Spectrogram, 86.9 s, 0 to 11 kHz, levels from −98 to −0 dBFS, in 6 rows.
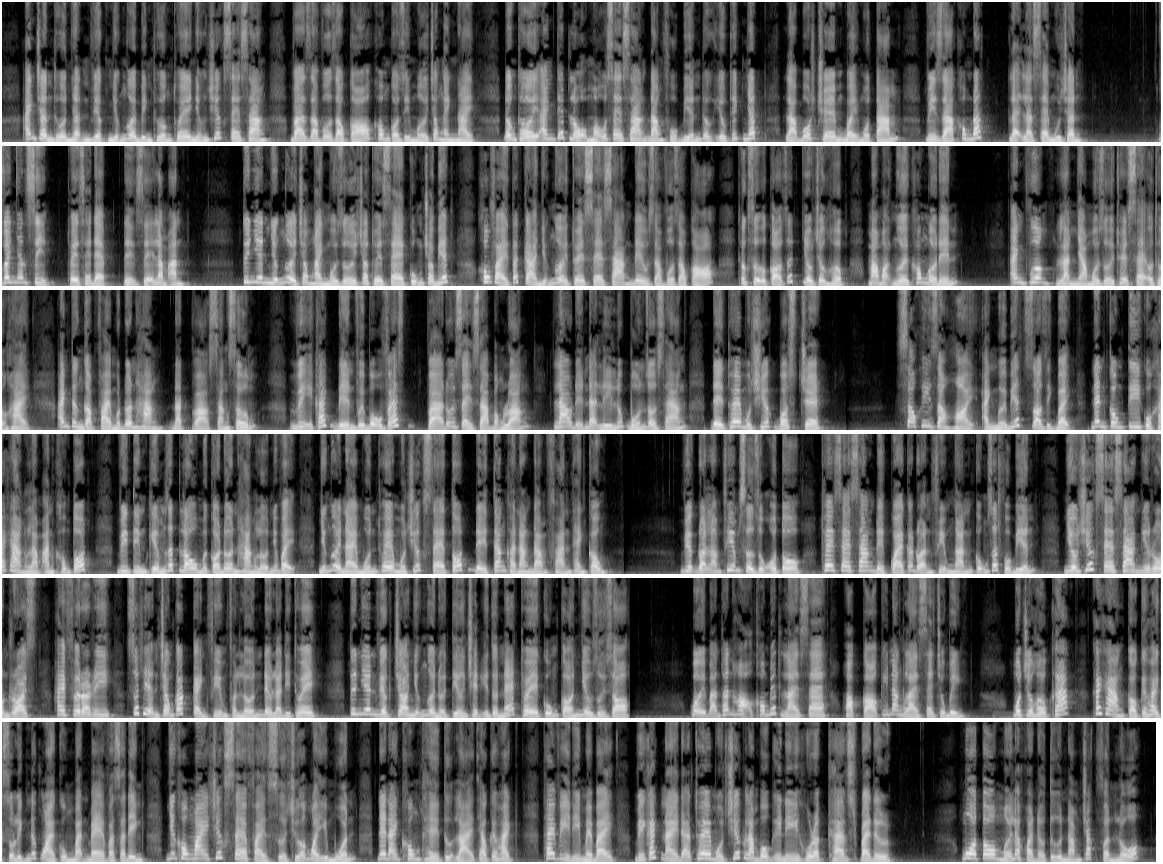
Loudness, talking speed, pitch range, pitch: -20 LUFS, 235 wpm, 225-305 Hz, 255 Hz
